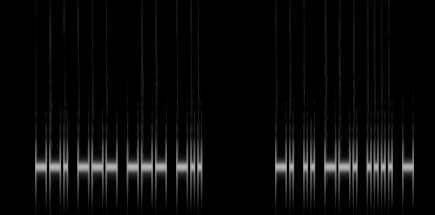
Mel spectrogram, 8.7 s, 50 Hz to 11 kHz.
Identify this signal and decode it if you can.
Morse code, heard as a keyed tone, about 17 wpm, 700 Hz. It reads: GOOD NIGHT
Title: 3x Word-Spacing - Sentences from Top 300 Words - 17wpm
